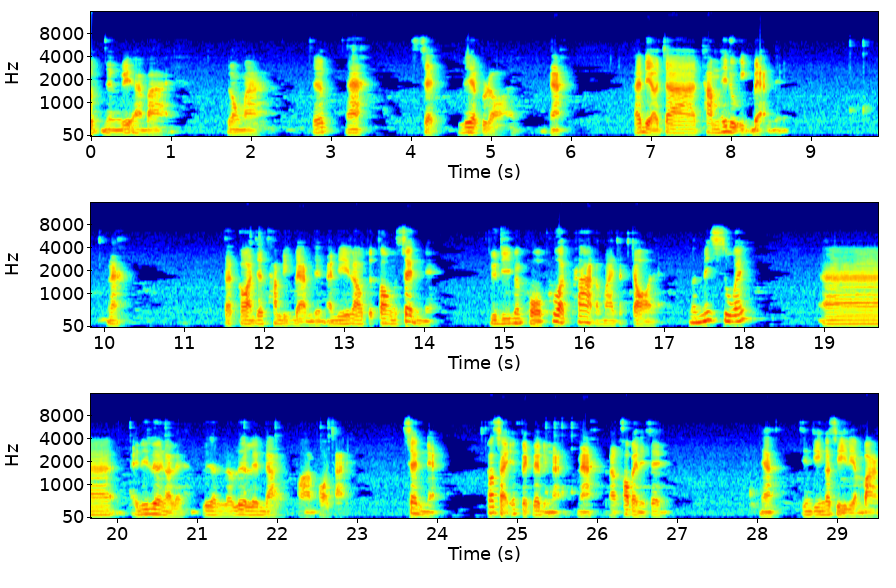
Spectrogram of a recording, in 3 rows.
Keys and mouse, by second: 9.3 click, 11.7 click, 20.0-20.4 drag, 21.4-21.8 drag, 22.4 click, 25.2 click, 25.4 click.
